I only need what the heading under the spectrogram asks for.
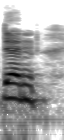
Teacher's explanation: जबकि द जो है ना, जैसे कि ये वर्ड सामने लिखा भी हुआ है देन, इसमें ये जो साउंड यूज़ हुआ है ये वॉइस्ड है क्योंकि इसमें वाइब्रेशन होती है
